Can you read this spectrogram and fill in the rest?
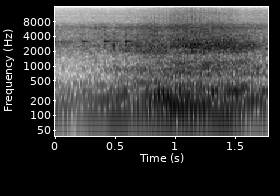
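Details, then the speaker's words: Yamaha Mio Soulty scooter, noisy engine lacking power at full throttle, owner replaced CVT parts: hard metallic rattle as engine revs and settles; worn camshaft bearing with balls worn and missing. "Halos pudpod na yang mga bulitas. Nagkulang na ito. Ah ito na talaga ang dahilan na malatunog na bakal"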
